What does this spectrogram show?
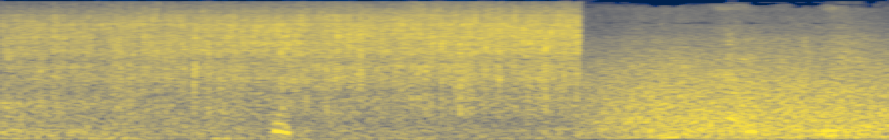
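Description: Takoyaki sizzling on a hot takoyaki griddle: a steady frying hiss that turns duller and slightly softer about three seconds in, then carries on.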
